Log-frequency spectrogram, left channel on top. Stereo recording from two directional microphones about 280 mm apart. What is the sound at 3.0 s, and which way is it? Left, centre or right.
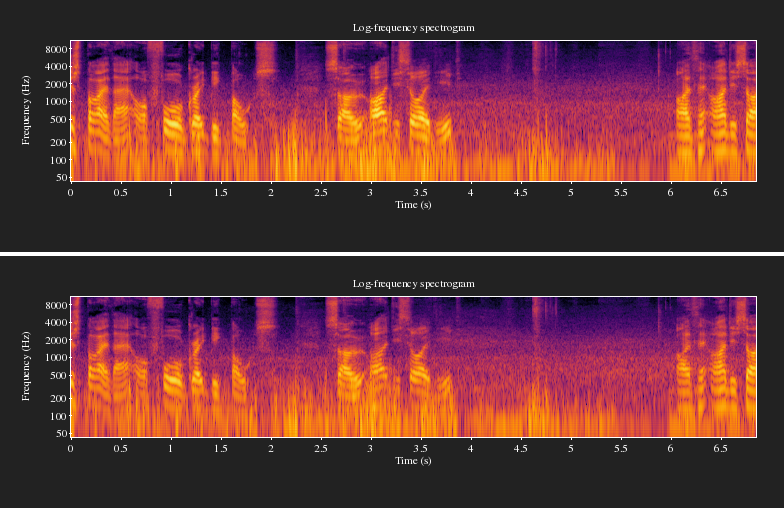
Speech, centre.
